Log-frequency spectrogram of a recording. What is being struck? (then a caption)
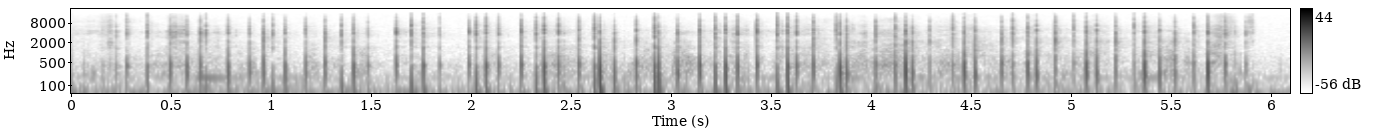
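Small cardboard box. Long acrylic nails tap and scratch the sides of a small, hollow white cardboard product box. The result is a rapid, uneven stream of sharp, dry clicks that stop almost instantly, with scratchy rustling between them.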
